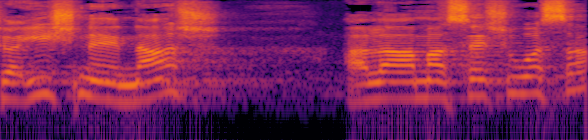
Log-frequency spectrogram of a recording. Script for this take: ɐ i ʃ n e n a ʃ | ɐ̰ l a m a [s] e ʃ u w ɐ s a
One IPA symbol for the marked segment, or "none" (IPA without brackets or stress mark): s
